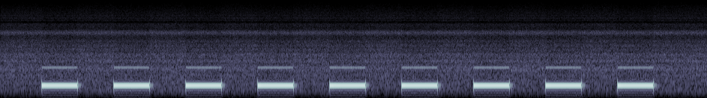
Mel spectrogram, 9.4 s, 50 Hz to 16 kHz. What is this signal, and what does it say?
Telephone call progress tone (single-tone plan, as in Europe, Japan and elsewhere), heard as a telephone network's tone, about 420 Hz, 0.48 s on and 0.48 s off. Busy tone.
